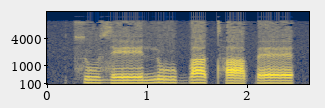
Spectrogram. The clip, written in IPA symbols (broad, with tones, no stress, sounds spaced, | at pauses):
t͡s u˨ z eː˨ n u˦˨ b a˦ tʰ a˨ p ɛ˦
